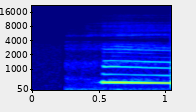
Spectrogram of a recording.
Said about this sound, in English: Wow, yawning. Wait, we should leave that in. I'm yawning.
